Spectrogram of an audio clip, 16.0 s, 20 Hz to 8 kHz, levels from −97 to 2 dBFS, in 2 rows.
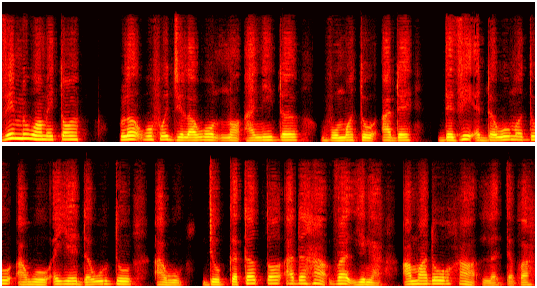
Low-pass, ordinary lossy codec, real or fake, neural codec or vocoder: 7.2 kHz; AAC, 32 kbps; fake; codec, 16 kHz, 0.3 kbps, FocalCodec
